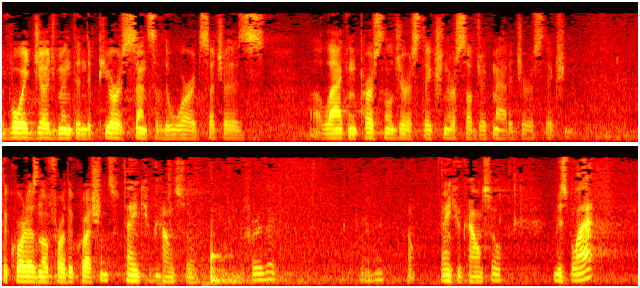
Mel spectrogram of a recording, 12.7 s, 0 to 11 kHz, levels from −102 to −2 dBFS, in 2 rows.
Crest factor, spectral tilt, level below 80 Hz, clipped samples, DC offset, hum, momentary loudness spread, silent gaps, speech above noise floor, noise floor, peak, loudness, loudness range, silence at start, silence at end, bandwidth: 24 dB; -4 dB/octave; -58 dBFS; under 0.1%; under 0.1%; none; 20 LU; none; 20 dB; -43 dBFS; 0 dBFS; -23 LUFS; 5 LU; 0 s; 0 s; 8.8 kHz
